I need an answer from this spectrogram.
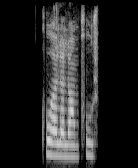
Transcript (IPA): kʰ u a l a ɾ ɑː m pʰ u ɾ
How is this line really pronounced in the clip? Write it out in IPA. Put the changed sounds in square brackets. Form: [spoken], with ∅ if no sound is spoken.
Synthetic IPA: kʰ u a l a [l] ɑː m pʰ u ɾ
